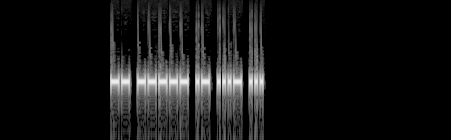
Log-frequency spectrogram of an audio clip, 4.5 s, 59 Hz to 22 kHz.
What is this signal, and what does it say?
Morse code, heard as a keyed tone, about 46 wpm, 700 Hz. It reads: M0AVS
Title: DXCC-100 Call Signs - 5 Characters - Repeated 3x - 45wpm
